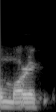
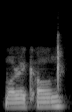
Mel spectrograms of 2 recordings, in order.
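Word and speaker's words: Morricone: Carson Eno Moricon Moricone.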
